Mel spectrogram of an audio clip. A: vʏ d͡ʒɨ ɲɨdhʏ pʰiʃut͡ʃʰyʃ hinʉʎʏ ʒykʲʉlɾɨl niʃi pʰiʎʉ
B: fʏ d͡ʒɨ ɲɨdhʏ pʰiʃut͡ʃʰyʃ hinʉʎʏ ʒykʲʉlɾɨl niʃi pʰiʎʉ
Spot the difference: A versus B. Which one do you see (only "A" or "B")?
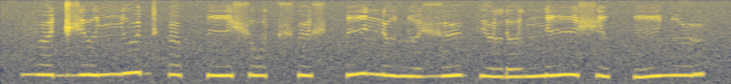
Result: A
